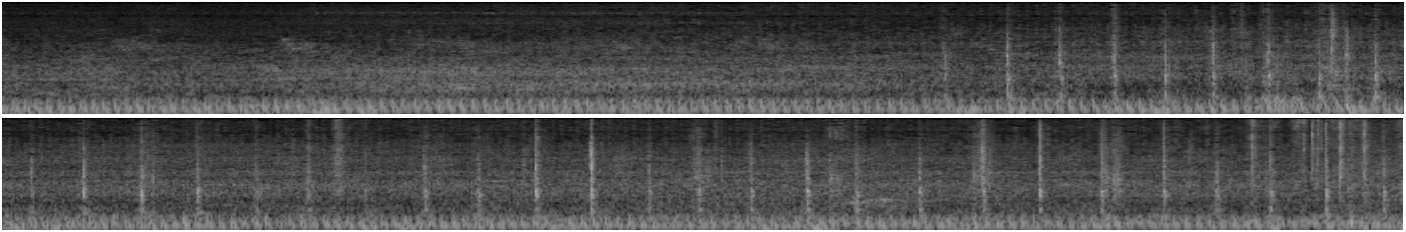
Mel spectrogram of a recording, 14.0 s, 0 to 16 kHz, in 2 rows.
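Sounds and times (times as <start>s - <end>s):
car engine running low: 0.0s - 14.0s
sharp evenly spaced clicks: 4.5s - 14.0s.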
